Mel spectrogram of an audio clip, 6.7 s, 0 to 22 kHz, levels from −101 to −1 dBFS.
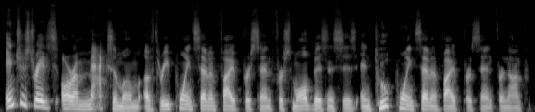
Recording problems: muffled; very; fading above 2 kHz

